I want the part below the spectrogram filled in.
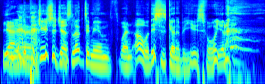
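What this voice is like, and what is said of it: English accent. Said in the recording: “Oh, honey, I just love your accent ... it's not like people haven't heard an English accent in Los Angeles before”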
